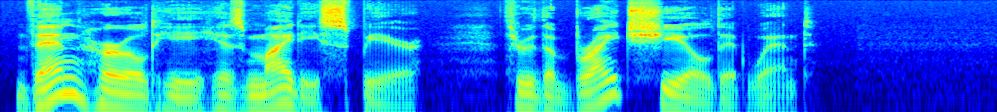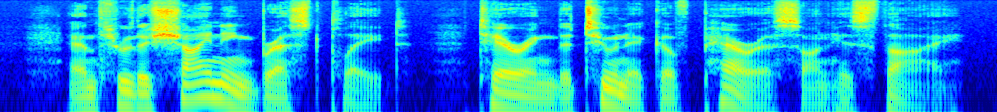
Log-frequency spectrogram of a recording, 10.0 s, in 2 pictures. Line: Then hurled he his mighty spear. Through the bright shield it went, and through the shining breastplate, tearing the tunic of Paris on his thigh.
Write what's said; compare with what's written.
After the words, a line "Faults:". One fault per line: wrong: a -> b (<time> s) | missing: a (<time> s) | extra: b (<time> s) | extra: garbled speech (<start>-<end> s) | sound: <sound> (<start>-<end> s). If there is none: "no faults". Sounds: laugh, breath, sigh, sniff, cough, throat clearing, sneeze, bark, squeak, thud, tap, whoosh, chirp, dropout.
Then hurled he his mighty spear. Through the bright shield it went, and through the shining breastplate, tearing the tunic of Paris on his thigh.
Faults:
no faults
